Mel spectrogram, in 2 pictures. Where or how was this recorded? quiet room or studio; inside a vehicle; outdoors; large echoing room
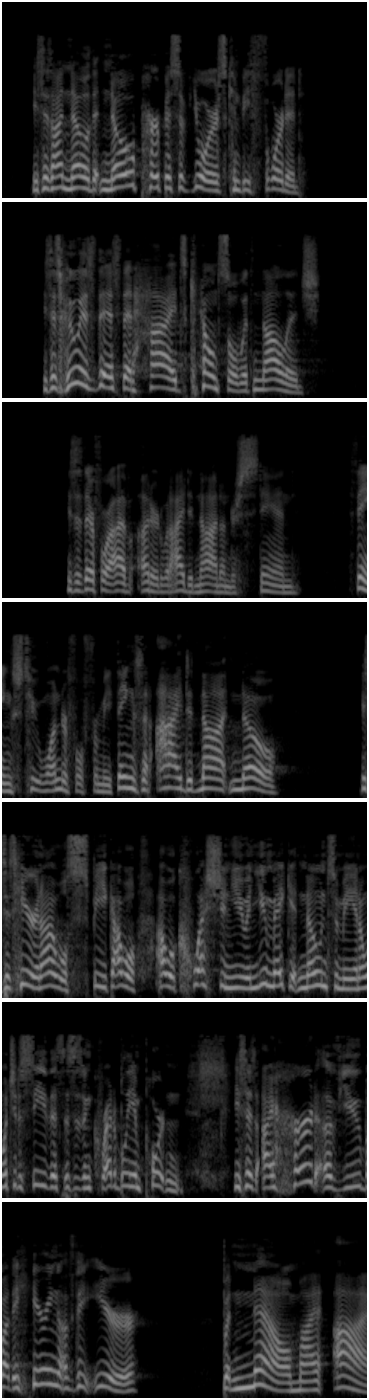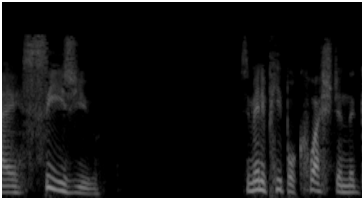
large echoing room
